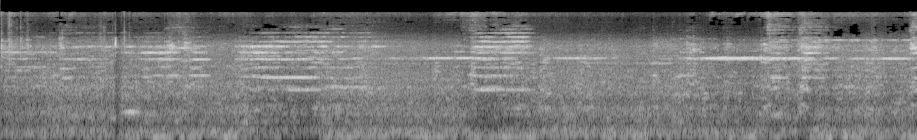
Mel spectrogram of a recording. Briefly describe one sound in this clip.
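Train wheels squeal and screech against the rails.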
